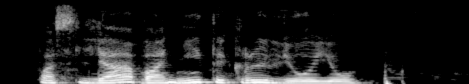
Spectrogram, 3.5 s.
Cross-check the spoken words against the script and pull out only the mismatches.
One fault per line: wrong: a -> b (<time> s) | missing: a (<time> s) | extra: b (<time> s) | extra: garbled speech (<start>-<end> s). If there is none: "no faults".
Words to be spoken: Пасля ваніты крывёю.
no faults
